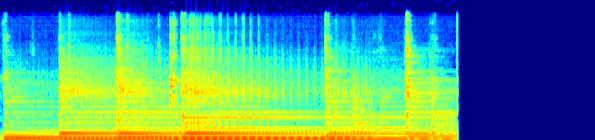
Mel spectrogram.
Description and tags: lofi guitar
note, lofi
